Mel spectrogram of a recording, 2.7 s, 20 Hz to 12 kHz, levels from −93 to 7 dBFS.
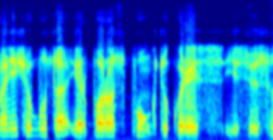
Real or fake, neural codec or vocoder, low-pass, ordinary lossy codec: fake; vocoder, 48 kHz, 128 mel bands, Vocos; 10.8 kHz; Opus, 64 kbps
